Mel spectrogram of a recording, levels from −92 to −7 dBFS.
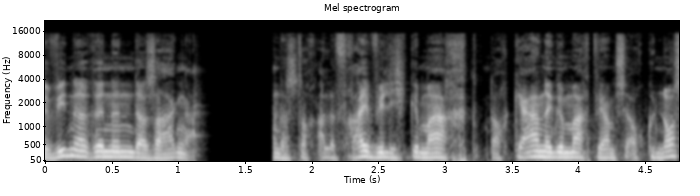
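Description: At 1.12 s the sound smears into a brief fading buzz, then goes quiet for about 0.49 s before resuming at 1.72 s with 590 ms gone. This is likely a long network dropout: the receiver briefly extended the last audio, then gave up.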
